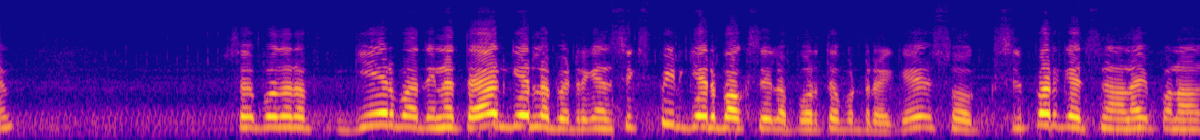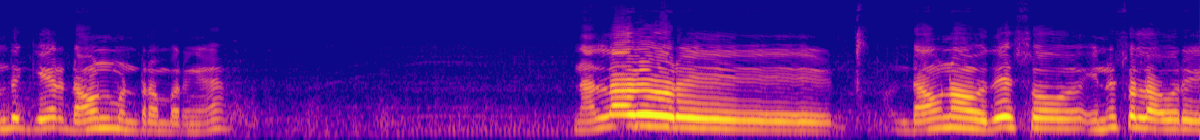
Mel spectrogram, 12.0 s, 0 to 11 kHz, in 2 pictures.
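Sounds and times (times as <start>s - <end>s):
rider speaking: 0.0s - 8.0s, 8.6s - 12.0s
motorcycle engine running: 0.0s - 12.0s
road noise: 0.0s - 12.0s.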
